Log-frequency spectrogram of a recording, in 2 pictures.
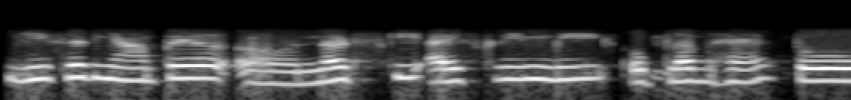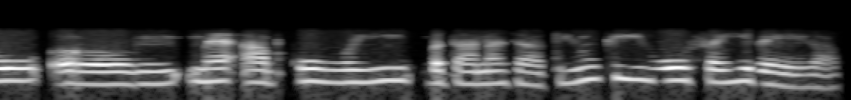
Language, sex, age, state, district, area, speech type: Hindi, female, 18-30, Rajasthan, Jaipur, urban, conversation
